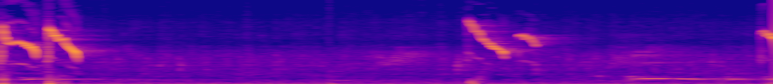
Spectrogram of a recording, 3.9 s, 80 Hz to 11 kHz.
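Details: Oriental white-eye training recording for caged birds, ngalas 1-2 ketukan style: a few bright falling chirps in short pairs separated by quiet gaps, with a faint low steady tone.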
